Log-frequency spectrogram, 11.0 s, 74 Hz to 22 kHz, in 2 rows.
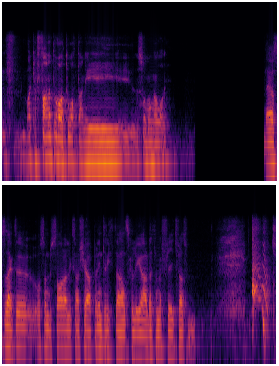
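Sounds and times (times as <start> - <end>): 
speech: 0.0 - 3.4, 5.2 - 10.8
single human sneeze with breathy inhale: 10.5 - 10.9.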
